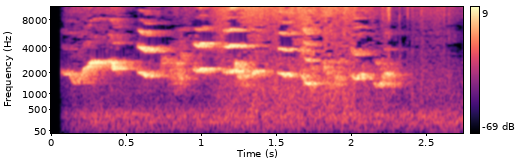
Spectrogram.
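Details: Cockatiel; song; courtship, singing to its mate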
